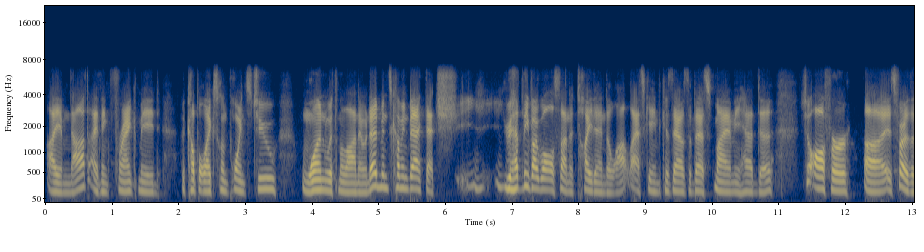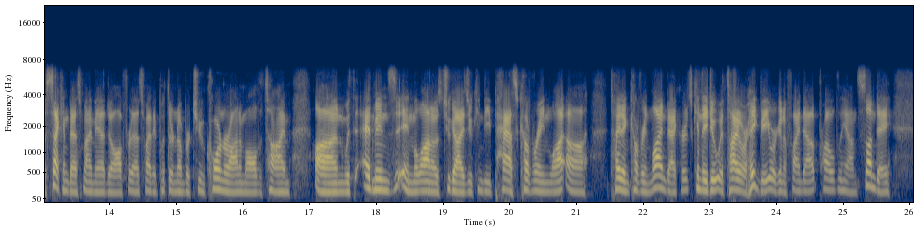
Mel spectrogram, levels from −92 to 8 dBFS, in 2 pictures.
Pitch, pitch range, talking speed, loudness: 165 Hz, 150-185 Hz, 235 wpm, -22 LUFS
